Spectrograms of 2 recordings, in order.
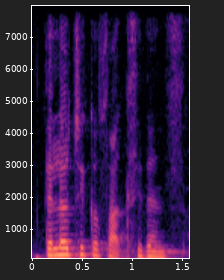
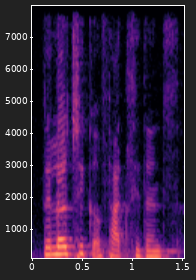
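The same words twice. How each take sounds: The two takes are said the same way.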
